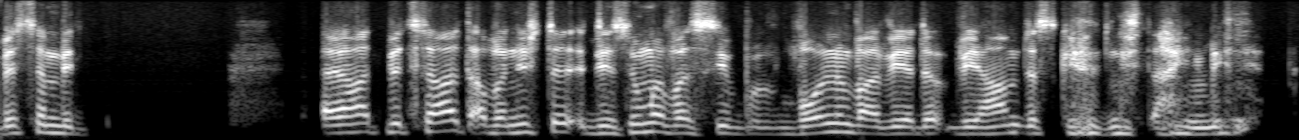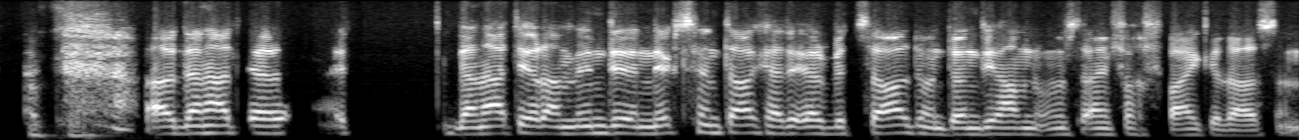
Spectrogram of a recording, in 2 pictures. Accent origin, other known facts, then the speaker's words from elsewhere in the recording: Aleppo, Aleppo Governorate, Syria; German is a second language; moved away as an adult; now in Germany; ich komme aus Syrien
